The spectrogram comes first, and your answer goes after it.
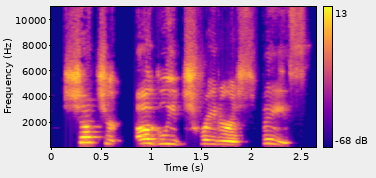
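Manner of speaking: high, slow screamed insult; screaming on. Acted. Ben screams insults at Thomas, high and slow. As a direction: spit the words at the traitor. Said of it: "Ben screamed".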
